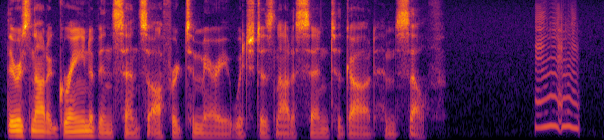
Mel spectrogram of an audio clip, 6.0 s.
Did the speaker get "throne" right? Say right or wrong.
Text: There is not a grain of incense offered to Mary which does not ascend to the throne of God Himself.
wrong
